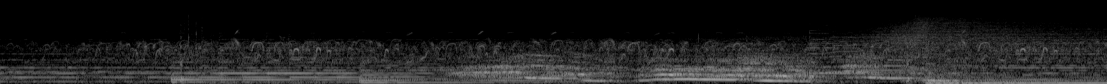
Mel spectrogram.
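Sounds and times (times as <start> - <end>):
large animal moaning calls: 4.4 - 9.2.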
